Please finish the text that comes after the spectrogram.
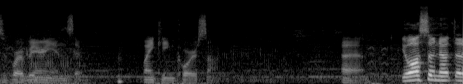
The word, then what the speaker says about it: Coruscant: The year that I slew 2 hordes of barbarians that were flanking Coruscant. You'll also note that I use the polite, correct term, Coruscant, not Coruscant, which only jerks say it like Coruscant.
